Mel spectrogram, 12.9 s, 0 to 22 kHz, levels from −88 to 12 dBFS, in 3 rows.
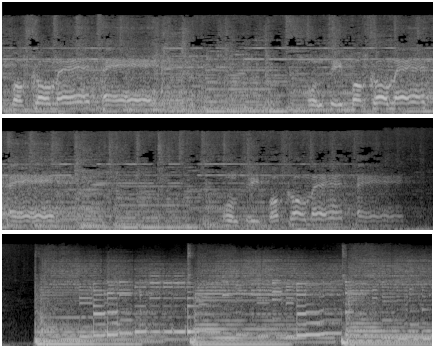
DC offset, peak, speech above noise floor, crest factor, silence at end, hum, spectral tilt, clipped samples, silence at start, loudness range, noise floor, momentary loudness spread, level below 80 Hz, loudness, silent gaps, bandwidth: under 0.1%; -4 dBFS; 25 dB; 16 dB; 0 s; none; -4.5 dB/octave; under 0.1%; 0 s; 6 LU; -45 dBFS; 8 LU; -34 dBFS; -21 LUFS; none; 15.5 kHz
